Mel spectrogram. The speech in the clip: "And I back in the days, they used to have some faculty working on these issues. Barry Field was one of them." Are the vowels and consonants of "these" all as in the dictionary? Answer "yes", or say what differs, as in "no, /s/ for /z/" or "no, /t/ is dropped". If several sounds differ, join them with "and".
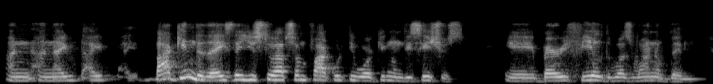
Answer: no, /s/ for /z/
